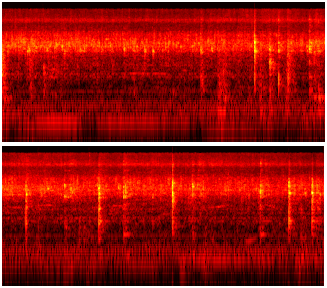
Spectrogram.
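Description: Onion, ginger and garlic sautéing in a pan while cooking palm heart, a low sizzle with a run of clicking, scraping strokes from a utensil stirring, growing sharper and more frequent midway, close and without speech.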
